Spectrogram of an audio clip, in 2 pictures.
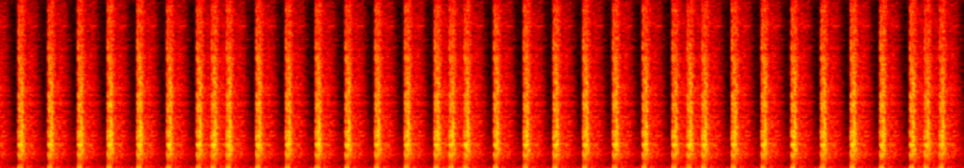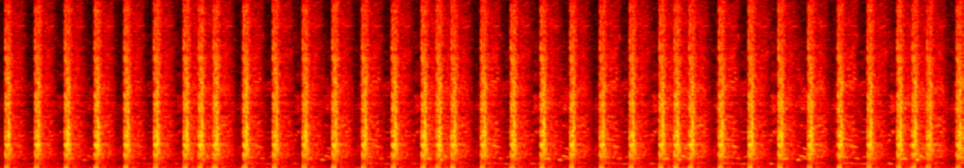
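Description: Early hardcore (gabber) track opening on a fast, even run of sharp percussive hits, about four a second, without the heavy bass kick. A low wavering synth tone joins in for the last third.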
